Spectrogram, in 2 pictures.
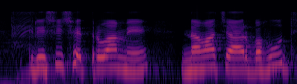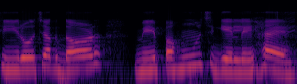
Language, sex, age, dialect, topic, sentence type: Magahi, female, 25-30, Western, agriculture, statement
